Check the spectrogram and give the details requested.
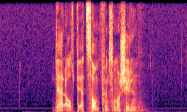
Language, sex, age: Norwegian, male, 27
